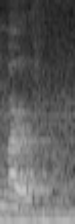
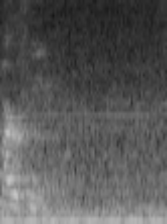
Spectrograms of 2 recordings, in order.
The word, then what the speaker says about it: Murf: ler so and I my last name is murf not Murphy always get help try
